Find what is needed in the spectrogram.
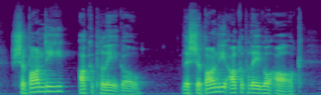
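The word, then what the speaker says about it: Sabaody: Because I was saying Sabodi Archipelago, but I think it's Shabondi Archipelago. I think that's actually how it's pronounced, I think.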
